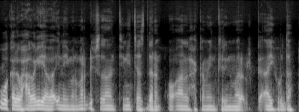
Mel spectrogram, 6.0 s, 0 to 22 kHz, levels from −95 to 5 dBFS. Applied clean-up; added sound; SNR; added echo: none; none; none; none.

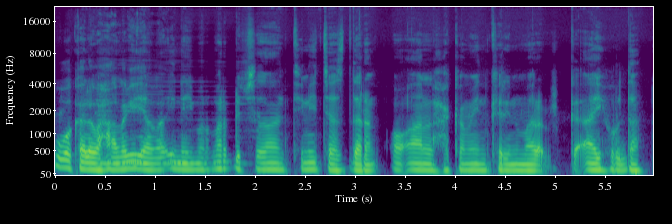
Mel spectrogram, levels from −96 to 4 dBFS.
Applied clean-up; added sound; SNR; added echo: neural mask model DeepFilterNet 3.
